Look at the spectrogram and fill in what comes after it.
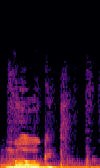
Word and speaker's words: Moog: Moog is how you spell it. So same as Andy Moog. – Right. – But we call it the pronunciation. The guy who created it, his last name is Moog as well, but he would just pronounce it as Moog.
